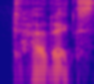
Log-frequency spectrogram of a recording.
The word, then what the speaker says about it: Tudyk: Like two dicks. Like having two dicks. That's why I said it was Tudyk.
